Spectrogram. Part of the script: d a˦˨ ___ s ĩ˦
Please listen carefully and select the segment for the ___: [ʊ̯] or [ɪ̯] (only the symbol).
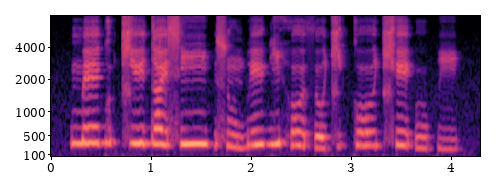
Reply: ɪ̯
